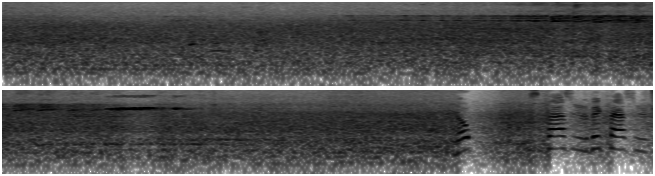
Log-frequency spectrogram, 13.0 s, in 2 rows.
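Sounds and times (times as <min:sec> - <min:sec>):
train wheels squealing: 0:07.5 - 0:08.4.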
